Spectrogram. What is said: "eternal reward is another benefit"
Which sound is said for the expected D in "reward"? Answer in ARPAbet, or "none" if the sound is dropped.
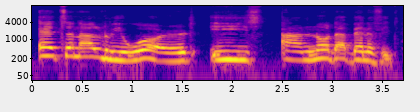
D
